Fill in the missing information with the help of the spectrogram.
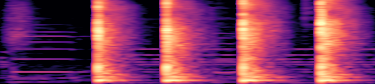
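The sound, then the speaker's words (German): A room door, lifted off its hinges, is shoved and forced shut with four loud, hollow thuds in quick, steady succession, each ringing out briefly before the next. No one speaks. “jetzt hat er versucht, irgendwie ganz, ganz leise die Tür zuzumachen, also hat er sie irgendwie kaputt gemacht.”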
